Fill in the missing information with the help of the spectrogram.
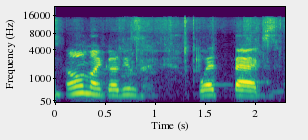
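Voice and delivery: ordinary talk, nothing marked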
